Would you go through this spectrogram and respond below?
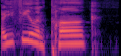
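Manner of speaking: put-on obvious Southern accent. Quoting a woman from Houston, imitating a Southern accent. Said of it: "She had a very, obviously, Southern accent".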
